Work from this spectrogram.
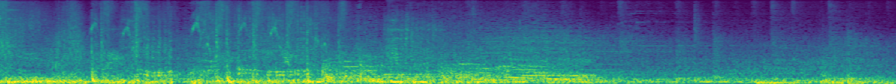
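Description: A Confringo blasting spell explodes in a Harry Potter video game, heavy booming blasts and crashes layered with dense game effects and music, loud throughout, with brief shouted voices mixed in.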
